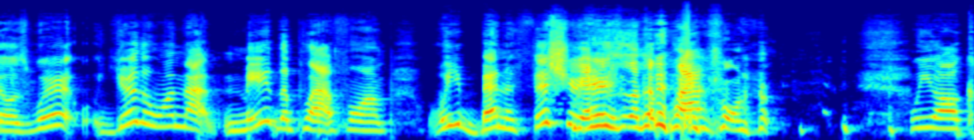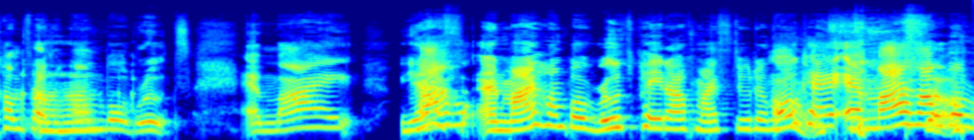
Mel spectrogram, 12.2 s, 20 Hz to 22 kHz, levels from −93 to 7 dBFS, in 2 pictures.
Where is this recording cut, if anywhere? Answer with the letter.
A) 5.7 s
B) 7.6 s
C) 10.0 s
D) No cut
A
